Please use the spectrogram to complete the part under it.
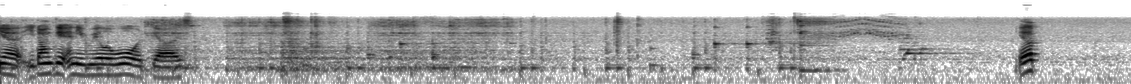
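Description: Playful cartoon music and sound effects play through a television speaker.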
